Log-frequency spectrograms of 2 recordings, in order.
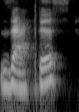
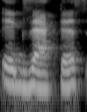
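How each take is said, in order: First: The name starts directly with a Z sound. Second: The name starts with an 'ex' sound. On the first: The speaker calls it right. "think about cactus with a Z" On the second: The speaker calls it wrong. "We hear a lot of exactus"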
